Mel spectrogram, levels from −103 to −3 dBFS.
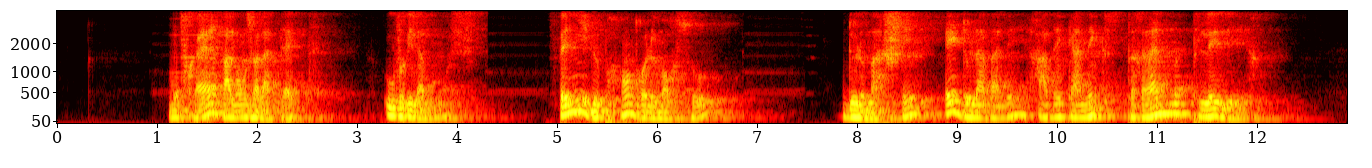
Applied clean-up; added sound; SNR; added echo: neural separator model SepFormer DNS4.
